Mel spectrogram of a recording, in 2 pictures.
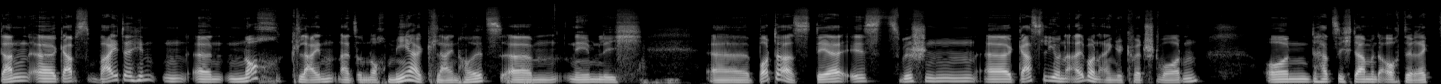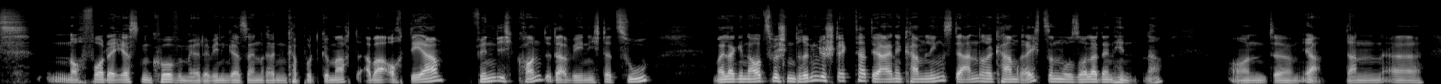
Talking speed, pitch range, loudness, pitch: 165 wpm, 105-135 Hz, -22 LUFS, 115 Hz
